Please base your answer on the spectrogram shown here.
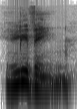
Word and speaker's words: living: Então, and the livenes, olha que interessante, lembra que aqui a gente teria uma letra G? Living, OK? Terminação ing. O G é mudo. Inclusive aqui você já tem uma indicação de que esse G é mudo, porque a gente tem um apóstrofo no lugar dele, o que facilita a nossa ligação pela letra N.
